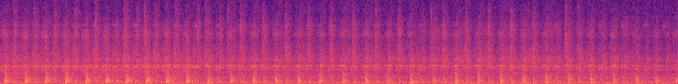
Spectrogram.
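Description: Electric flopping-fish cat toy running: a steady high motor whine with a rhythmic clatter about three times a second as the tail flaps.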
